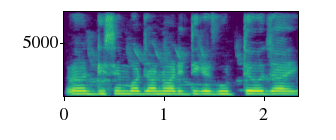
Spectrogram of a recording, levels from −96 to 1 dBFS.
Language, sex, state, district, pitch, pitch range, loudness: Bengali, female, West Bengal, North 24 Parganas, 260 Hz, 255-265 Hz, -15 LUFS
